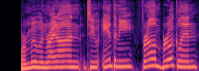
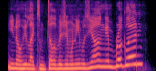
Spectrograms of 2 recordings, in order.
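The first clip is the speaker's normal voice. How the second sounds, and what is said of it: Bad put-on Brooklyn accent. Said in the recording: “That was just the worst Brooklyn accent.”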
